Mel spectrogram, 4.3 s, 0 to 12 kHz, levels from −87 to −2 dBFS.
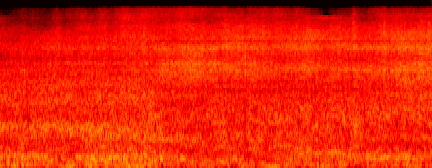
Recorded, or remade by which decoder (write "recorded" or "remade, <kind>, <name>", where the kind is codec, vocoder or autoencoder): remade, autoencoder, DAC-VAE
